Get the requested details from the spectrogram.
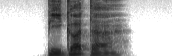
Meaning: inflection of bigott: 1. strong/mixed nominative masculine singular 2. strong genitive/dative feminine singular 3. strong genitive plural
- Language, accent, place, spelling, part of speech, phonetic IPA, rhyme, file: German, Germany, Berlin, bigotter, adjective, [biˈɡɔtɐ], -ɔtɐ, De-bigotter.ogg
